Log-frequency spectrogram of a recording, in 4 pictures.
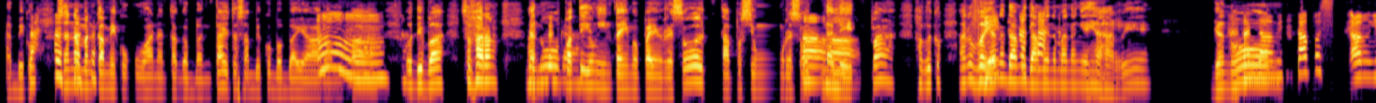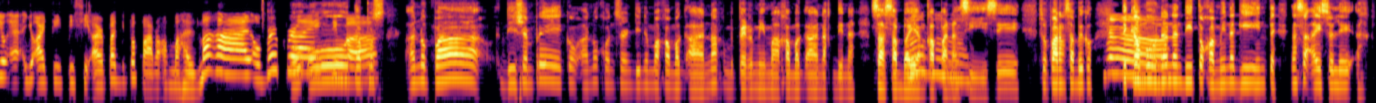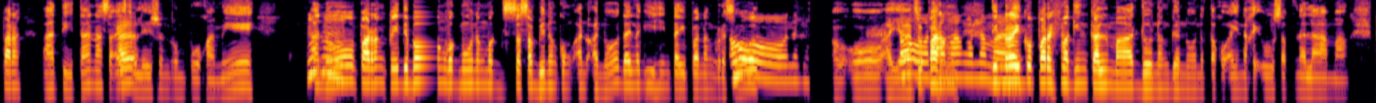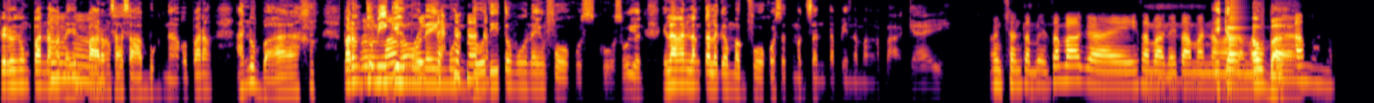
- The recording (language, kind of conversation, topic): Filipino, unstructured, Paano mo hinarap ang sitwasyong kinailangan mong magpasya nang mabilis?
- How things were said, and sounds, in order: laugh; lip smack; laughing while speaking: "parang"; distorted speech; laugh; other animal sound; tongue click; laugh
